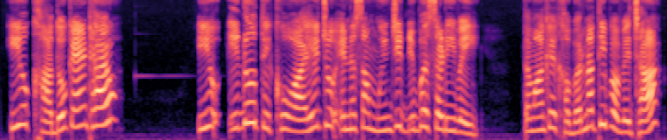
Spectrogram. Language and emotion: Sindhi, angry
